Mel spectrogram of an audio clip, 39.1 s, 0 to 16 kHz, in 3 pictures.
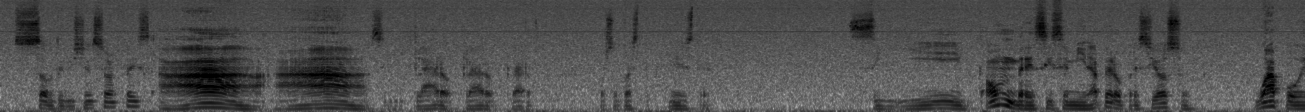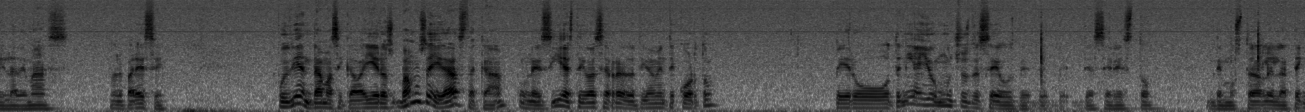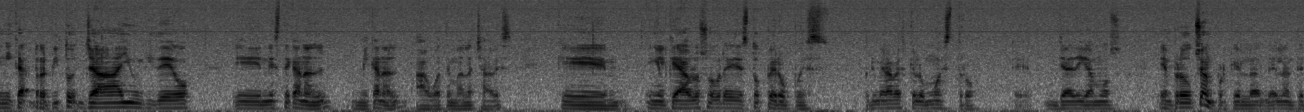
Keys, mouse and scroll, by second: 0.1-0.5 ctrl+scroll down 1, 0.6-1.6 right drag, 1.7-2.0 scroll up 1, 2.8 middle click, 3.7 middle click, 5.3 click, 6.2 click, 10.6-12.2 middle drag, 15.8-18.4 middle drag, 22.3 middle click, 23.6-25.4 shift+middle drag, 25.8-27.1 shift+middle drag.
